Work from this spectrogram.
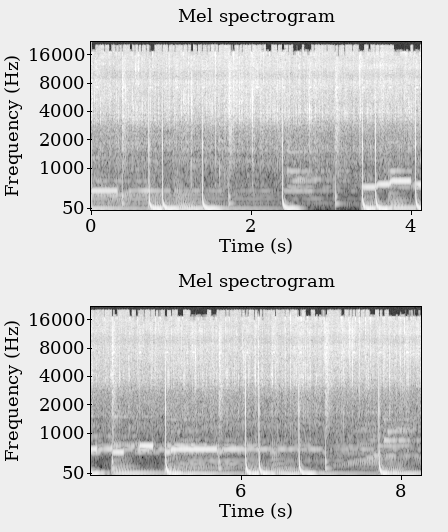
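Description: Garlic sizzles in a hot pan with peppers and onions, a steady crackling fry broken by sharp clicks and taps of a utensil stirring, close and fairly loud.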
